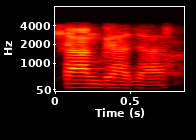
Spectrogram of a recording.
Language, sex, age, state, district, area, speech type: Hindi, male, 18-30, Madhya Pradesh, Balaghat, rural, conversation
